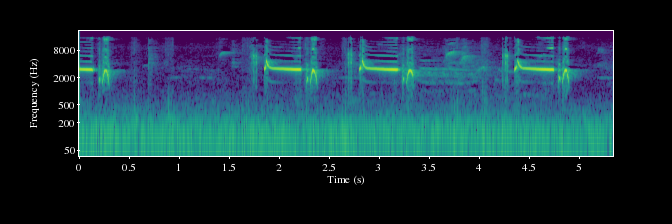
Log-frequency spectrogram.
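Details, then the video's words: Prinia song meant as a master recording for songbirds: a clipped note followed by three phrases of a long, high, level whistle ending in a low buzz, spaced roughly a second apart. "Prenjak Gacor narung Ajib!"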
